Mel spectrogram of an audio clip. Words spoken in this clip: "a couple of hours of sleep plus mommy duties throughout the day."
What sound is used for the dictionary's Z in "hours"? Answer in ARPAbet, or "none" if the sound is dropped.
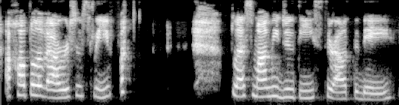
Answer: S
